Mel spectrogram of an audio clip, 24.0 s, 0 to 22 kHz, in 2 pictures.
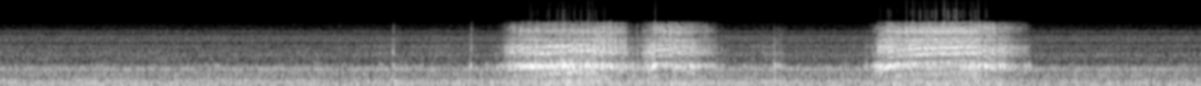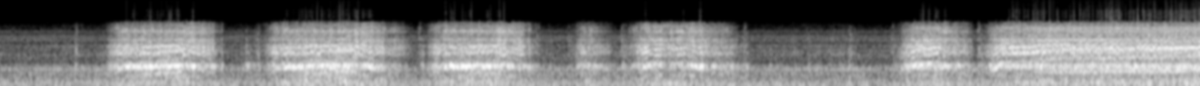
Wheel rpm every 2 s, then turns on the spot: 0, 0, 50, 30, 50, 0, 40, 80, 50, 50, 30, 130.
6-8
